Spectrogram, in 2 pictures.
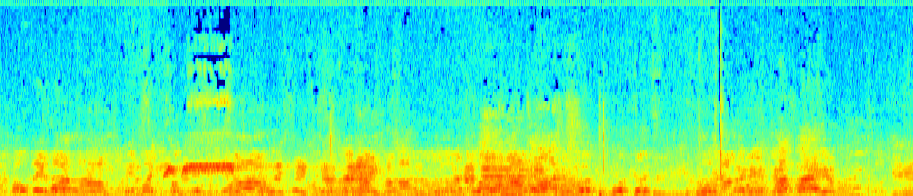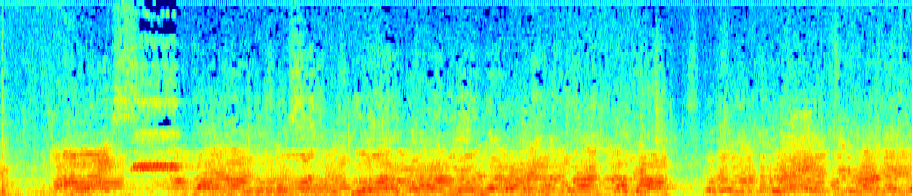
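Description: A crowd of men and women cheer and shout nearby, outdoors.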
